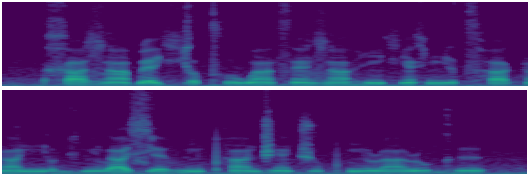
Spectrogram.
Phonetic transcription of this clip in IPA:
x a˨ ɮ ã˦˨ ɓ ɛ˦ ç ʌ˨ tʰ ʊ˦ w ã˨ s ɛ̃˦ ɮ ã˦˨ ɦ ĩ˦ ç ɛ̃˦ x ɲ ɘ˦ t͡sʰ a˨ k ã˨ ɲ ʌ˨ ɡʱ ĩ˨ l a˦ ɕ ɛ˨ v ĩ˦ pʰ ã˦ d͡ʒ ɛ̃˦ t͡ʃ ʊ˨ pʰ ĩ˦ ɹ ã˨ ɹ ʊ˦ ɡʱ ɘ˦˨

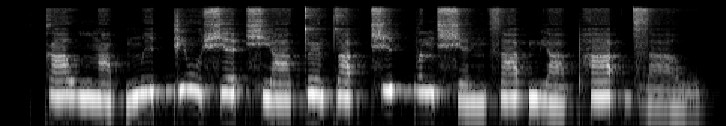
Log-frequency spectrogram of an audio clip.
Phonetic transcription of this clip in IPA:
k a˧ w ŋ ã˨ p̚ m i˦ ʔ ɡ j u˥˧ ɕ e˦ ʔ ɕ j a˧ t̪ ẽ˥˧ t̪ a˦ ʔ t͡ɕ i˦ ʔ b ə˦ n ɕ e˧ ŋ s a˦ ʔ m j a˧ pʰ a˦ ʔ d͡z a˨˩ w

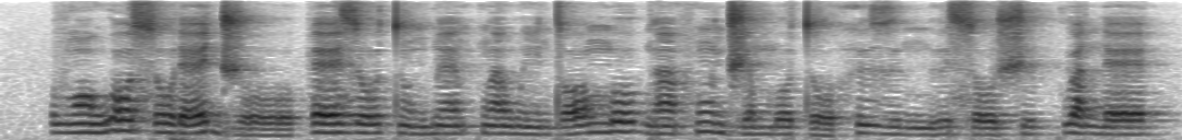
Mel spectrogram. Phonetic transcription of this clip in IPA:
v ɔ̃˧ w ɔ˦ s o˧ ɾ ɛ˨˦ d͡ʒ o˨ | ɛ˧ z o˧ t ũ˨ ɡ͡b ɛ̃˧ kʷ ã˧ w ĩ˨ d ɔ˨˦ ŋ o˦ ɡ ã˧ f ũ˦ d͡ʒ ə˧ m o˧ t o˨ h ɨ˦ ɣ ɨ˧ ŋ ɨ˨˦ s o˧ ʃ ɨ˧ kʷ a˦ n ɛ˦

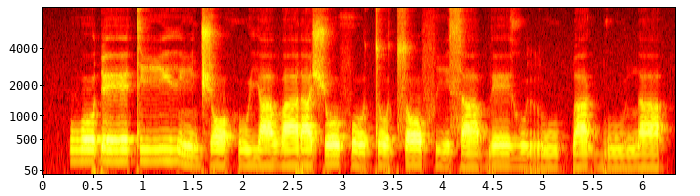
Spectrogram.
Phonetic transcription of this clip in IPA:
β o˦ ɗ eː˦ t iː˦ j ĩ˨ d͡ʒ ɔ˨ h u˨ j a˨ β a˨ ɾ a˨ ʃ o˦ f o˨ t o˨ t͡s ɔ˦ f i˨ s a˨ b eː˨ ɣ u˨ r w u˨ ɡ͡b a˦ ɡ͡b uː˨ n a˦

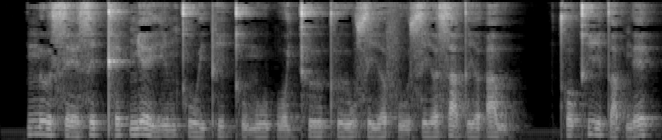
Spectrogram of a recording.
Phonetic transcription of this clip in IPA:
n ɯː˥˨ s eː˧˩ s i˥˨ t̚ kʰ e˧˥ k̚ ɲ eː˥˨ j i˧ m kʰ uː˧˩ j pʰ i˧ kʰ u˩˧ m ʋ u˧˩ p̚ ʋ o˧˩ j kʰ ɯː˧ t̪ʰ ɯː˩˧ w s i˩˧ ə̯ f u˩ s i˧˥ ə̯ s a˥˨ t̪ i˧ ə̯ ʔ a˥˨ w | t̪ʰ o˧ kʰ iː˥˨ t̪ a˧˩ p̚ ŋ e˧˥

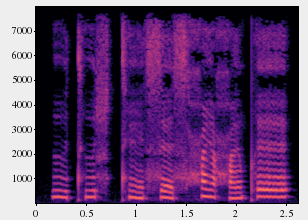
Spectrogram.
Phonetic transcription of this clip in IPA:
ɨ˧˩ tʰ ɨ˧ ɬ tʰ ẽ˧˩ s ɛ˧˩ s ħ ẽ˥˧ ħ ɛ̃˩˧ pʰ ɛ˥

